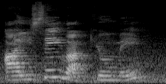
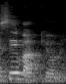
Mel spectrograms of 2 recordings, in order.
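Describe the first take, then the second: First: The first word is split into two parts. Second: The first word is said smoothly as one word. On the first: It sounds like a letter name followed by a separate word. The speaker calls it wrong. "हमारे एक teacher बोलते थे" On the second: It means 'in such sentences'. The speaker calls it right. "वो कह रहे हैं ऐसे वाक्यों में"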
